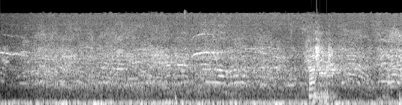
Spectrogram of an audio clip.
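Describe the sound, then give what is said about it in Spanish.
A large audience in the live Woodstock recording applauds and cheers as the performer greets them, in a dense, continuous roar of clapping and voices, holding steady throughout, with a louder swell of shouting near the end. “Aquí está como saludando, la gente aplaudiendo.”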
